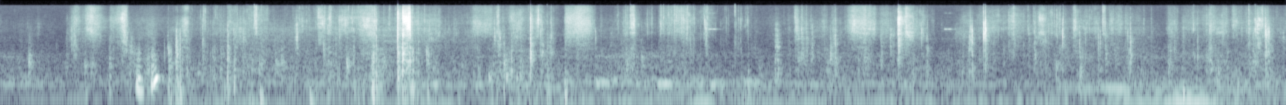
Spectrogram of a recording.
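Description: Papers rustle as they are handled and turned.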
